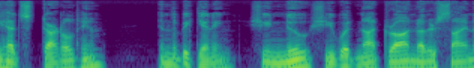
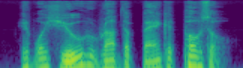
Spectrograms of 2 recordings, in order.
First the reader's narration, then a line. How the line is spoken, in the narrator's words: she cried softly, the look in her eyes one of dread now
